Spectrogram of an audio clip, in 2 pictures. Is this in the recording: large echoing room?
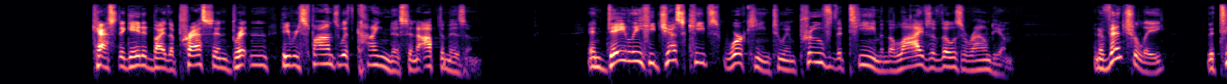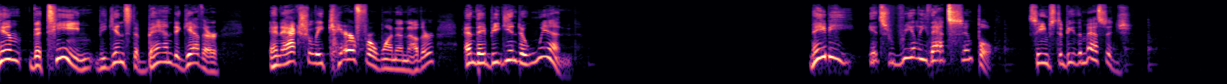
yes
